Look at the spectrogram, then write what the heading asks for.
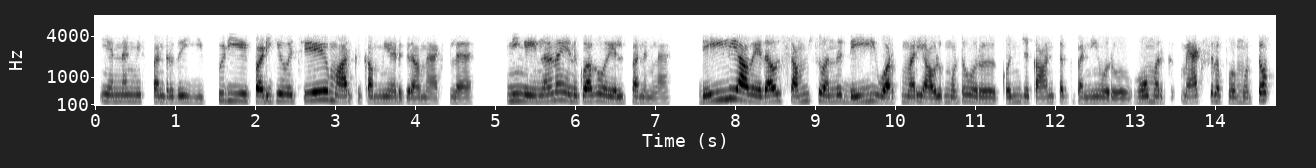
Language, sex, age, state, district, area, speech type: Tamil, female, 30-45, Tamil Nadu, Dharmapuri, rural, conversation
